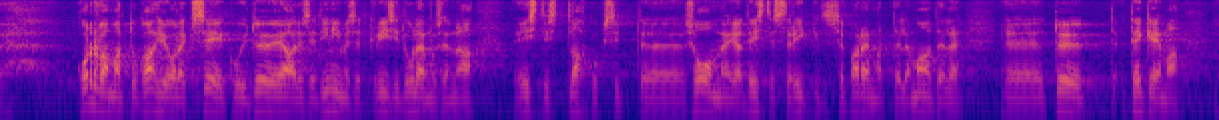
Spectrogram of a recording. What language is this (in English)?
Estonian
